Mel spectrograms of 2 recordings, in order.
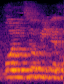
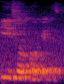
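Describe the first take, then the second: First: The word begins with an 'oy' sound. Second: The word begins with an 'ee' sound. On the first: The speaker calls it wrong. "ओइसोफिगस नहीं" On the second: The speaker calls it right. "बल्कि ईसोफोगस"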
